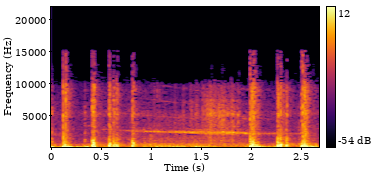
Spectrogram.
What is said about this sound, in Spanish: Es festivo hoy en muchas localidades de Asturias, por ejemplo en San Juan de la Arena, en Soto del Barco, donde ayer solo se lanzaron los fuegos artificiales promovidos por el ayuntamiento.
